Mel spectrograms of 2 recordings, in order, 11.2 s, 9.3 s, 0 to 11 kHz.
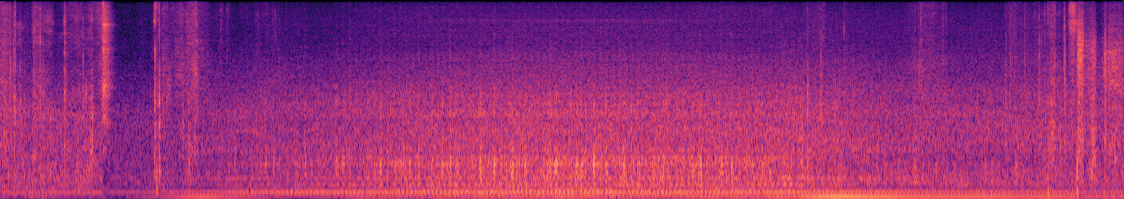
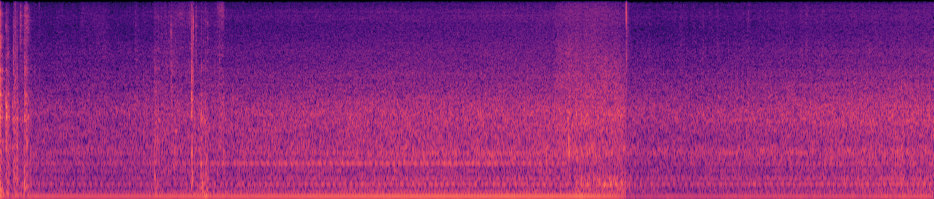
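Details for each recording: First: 12-inch oscillating desk fan on low speed, before repair: a steady hum with a faint, uneven rattle from worn thrust washers and dry steel bearings. It ran quiet after lubrication and new thrust washers. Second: 12-inch oscillating desk fan after lubricating dry bearings and replacing worn thrust washers, humming steadily and quietly with no rattle on low or at any angle: normal quiet operation.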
